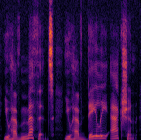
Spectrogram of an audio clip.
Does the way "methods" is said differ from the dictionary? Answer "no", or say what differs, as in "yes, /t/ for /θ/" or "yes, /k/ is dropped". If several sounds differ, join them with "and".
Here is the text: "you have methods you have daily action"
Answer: no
